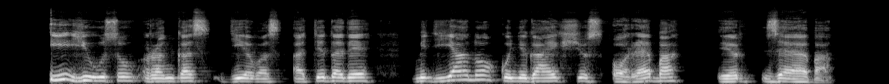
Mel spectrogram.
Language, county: Lithuanian, Utena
